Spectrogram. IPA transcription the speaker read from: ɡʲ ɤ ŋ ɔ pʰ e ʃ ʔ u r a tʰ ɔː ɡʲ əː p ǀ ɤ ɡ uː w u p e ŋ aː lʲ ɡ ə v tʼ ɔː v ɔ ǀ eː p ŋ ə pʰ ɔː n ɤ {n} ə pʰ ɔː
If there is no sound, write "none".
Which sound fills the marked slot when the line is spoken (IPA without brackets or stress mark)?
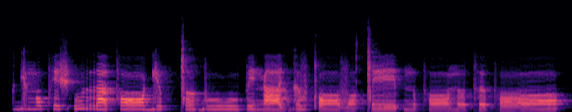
tʰ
